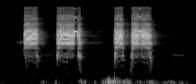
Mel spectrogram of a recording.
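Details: Black francolin phrase of four harsh, rasping notes in two pairs, loud and near, with faint low thumping or handling noise underneath.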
